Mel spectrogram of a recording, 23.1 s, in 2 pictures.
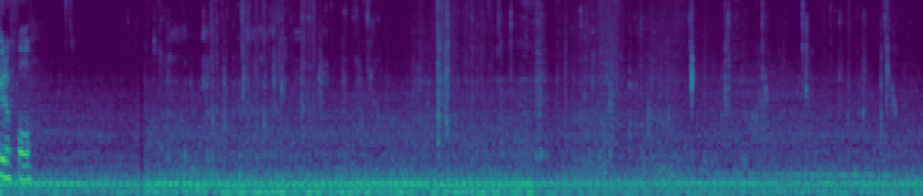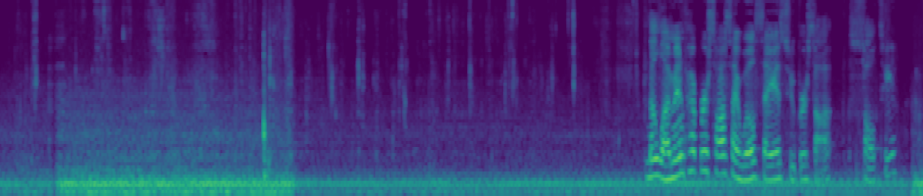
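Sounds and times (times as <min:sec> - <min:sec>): low steady hum: 0:00.0 - 0:23.0
close-up chewing and biting: 0:00.7 - 0:19.6.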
